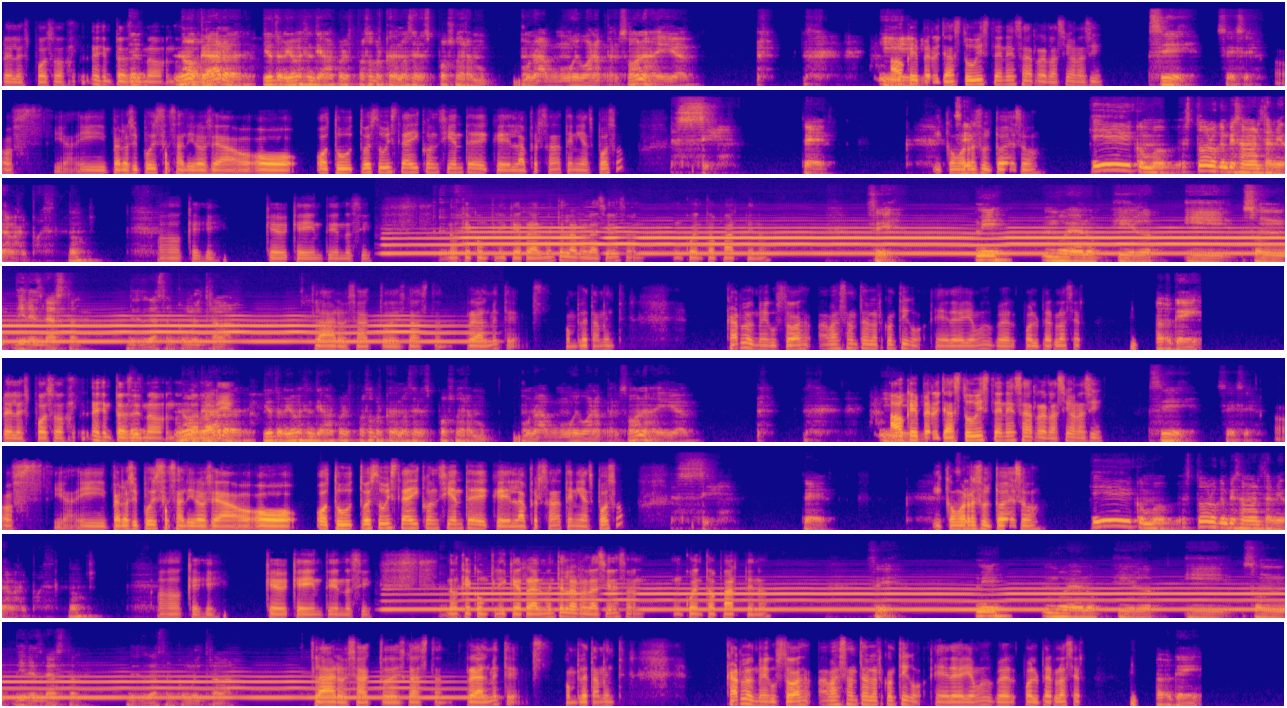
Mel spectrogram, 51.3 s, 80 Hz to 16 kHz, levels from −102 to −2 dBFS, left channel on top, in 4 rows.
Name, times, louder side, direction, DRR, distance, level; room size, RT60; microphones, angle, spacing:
voice 1, 0.0-2.3 8.9-11.0 12.8-19.0 19.3-19.4 22.1-23.2 27.2-27.8 28.3-32.1 32.4-33.3 41.6-43.9 44.1-44.6 44.9-45.1 45.7-49.3, right 4 dB, 50° right, 1.1 m, -30 dB
voice 2, 1.7-4.9 5.2-6.9 7.5-7.7 8.0-9.3 11.5-12.6 19.5-20.1 20.8-21.1 22.0-22.6 23.7-26.6 27.0-27.3 30.0-30.3 33.9-34.7 35.4-35.8 36.1-39.4 39.7-40.9 41.5-41.6 50.0-50.5, left 3 dB, 75° left, 2.6 m, -31 dB
Wind instrument woodwind instrument, 29.4-43.5, left 5 dB, 35° left, 1.4 m, -27 dB
head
